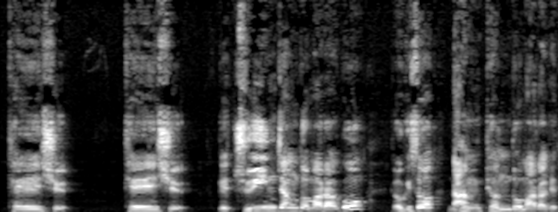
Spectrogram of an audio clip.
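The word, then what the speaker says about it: 亭主: 발음은 태슈.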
